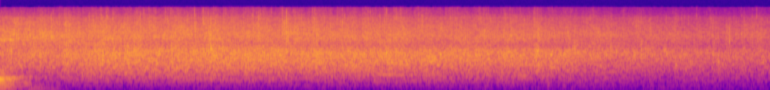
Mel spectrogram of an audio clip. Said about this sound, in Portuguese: Vamos dar um aplauso.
